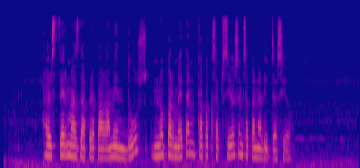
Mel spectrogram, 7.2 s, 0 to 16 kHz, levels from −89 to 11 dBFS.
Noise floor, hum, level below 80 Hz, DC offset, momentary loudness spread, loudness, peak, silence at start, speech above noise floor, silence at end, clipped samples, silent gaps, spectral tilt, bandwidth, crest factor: -65 dBFS; none; -66 dBFS; under 0.1%; 8 LU; -38 LUFS; -22 dBFS; 0.3 s; 28 dB; 0.95 s; under 0.1%; none; -5.5 dB/octave; 11.5 kHz; 16 dB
